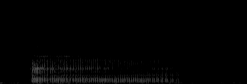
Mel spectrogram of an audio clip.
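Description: A man's long, quiet, drawn-out "uhh" of hesitation, held at a steady pitch for about a second and a half.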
